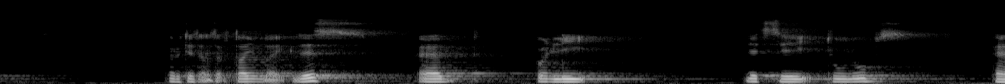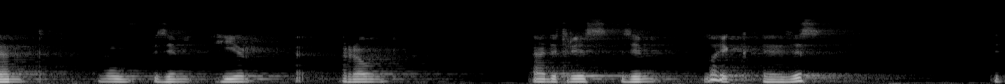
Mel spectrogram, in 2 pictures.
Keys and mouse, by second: 1.2 r, 2.6 Tab, 3.5 ctrl+r, 5.2 ctrl+z, 6.7 ctrl+r, 9.9-12.0 right drag, 10.7 g, 12.0 middle click, 12.7-19.9 right drag, 12.9 g, 14.1 g, 15.5 g, 17.1 g, 18.2 g.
